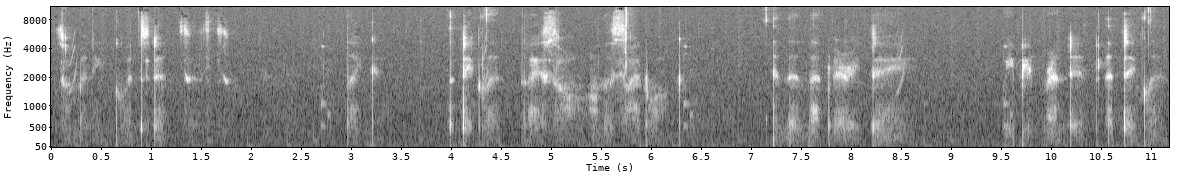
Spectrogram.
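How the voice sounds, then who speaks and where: A woman hosting a gameplay video in ASMR style, murmuring softly and gently as she comments. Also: poor audio. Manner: soft, gentle, unhurried murmuring. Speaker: gameplay host.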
